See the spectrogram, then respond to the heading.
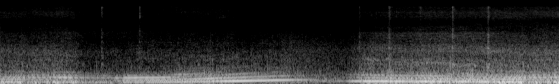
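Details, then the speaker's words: Worn CV joint with play felt by hand: low hum rising in pitch with speed, typically heard with the steering wheel fully turned as the car moves; drone of a worn CV joint. "y cuando el auto va avanzando usualmente suena cuando giras totalmente el volante y el auto avanza a veces también entre más rápido vaya se puede escuchar un zido como"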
